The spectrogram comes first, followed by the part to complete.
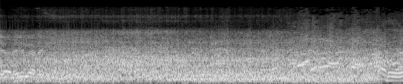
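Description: A loud, steady rushing noise with faint voices under it, dropping away just before the end.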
